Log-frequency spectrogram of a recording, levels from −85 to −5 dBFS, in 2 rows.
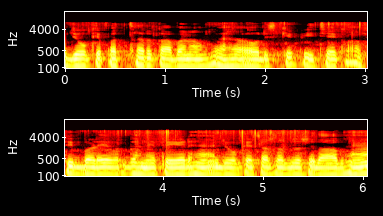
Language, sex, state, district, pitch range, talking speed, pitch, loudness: Hindi, male, Delhi, New Delhi, 110-120 Hz, 190 wpm, 115 Hz, -18 LUFS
